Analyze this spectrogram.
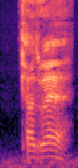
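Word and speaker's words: קרע: And I'll give you a pronunciation of the word. Strong's H7167. Karah.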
